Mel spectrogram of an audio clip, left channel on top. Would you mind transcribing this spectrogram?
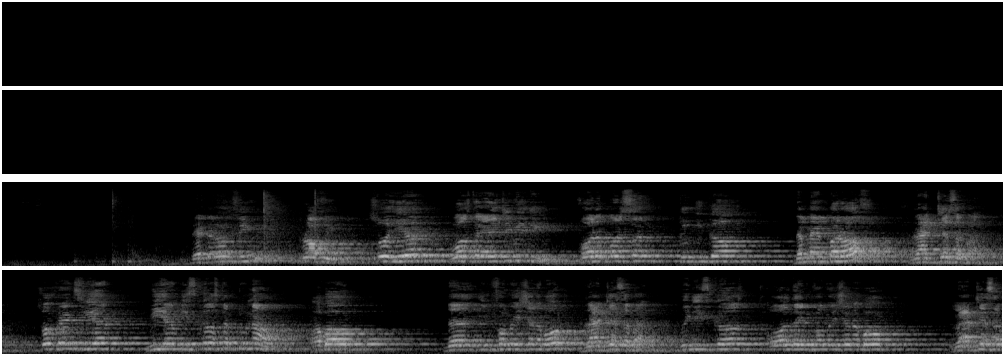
So here was the eligibility for a person to become the member of Rajya Sabha. So friends, here we have discussed up to now about the information about Rajya Sabha. We discussed all the information about Rajya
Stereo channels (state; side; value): silent; left; digital silence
